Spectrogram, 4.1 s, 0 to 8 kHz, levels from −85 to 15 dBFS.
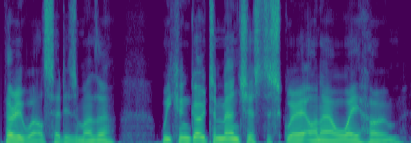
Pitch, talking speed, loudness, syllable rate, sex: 120 Hz, 220 wpm, -18 LUFS, 5.5 syllables/s, male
